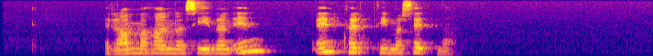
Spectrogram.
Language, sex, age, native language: Icelandic, female, 50-59, Icelandic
